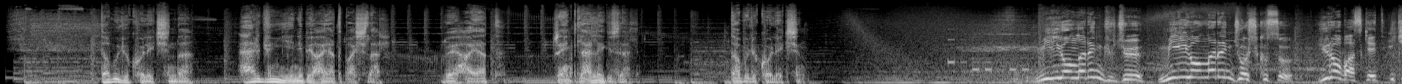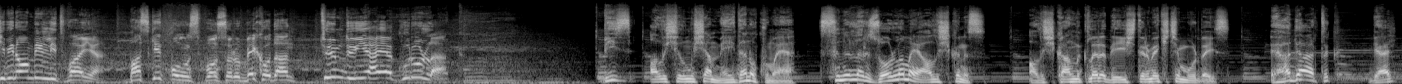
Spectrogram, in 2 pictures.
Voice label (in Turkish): REKLAM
